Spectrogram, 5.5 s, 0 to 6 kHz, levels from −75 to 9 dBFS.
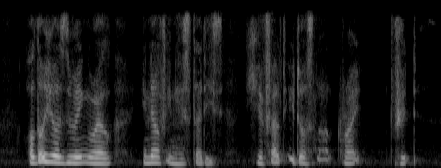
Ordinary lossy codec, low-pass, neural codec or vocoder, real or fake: AAC, 32 kbps; 5.4 kHz; none; real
